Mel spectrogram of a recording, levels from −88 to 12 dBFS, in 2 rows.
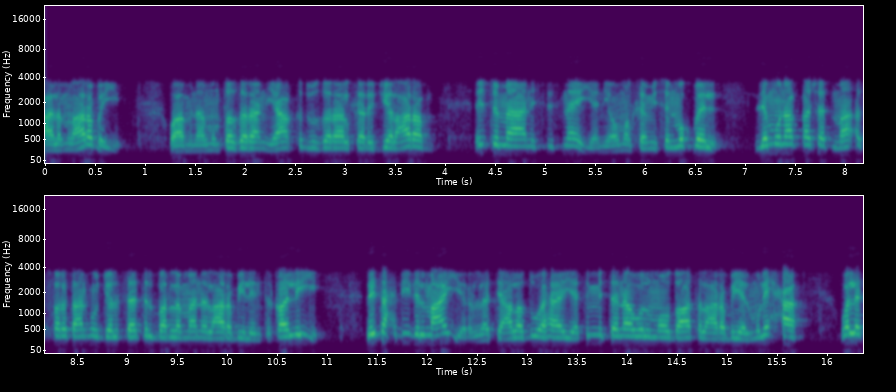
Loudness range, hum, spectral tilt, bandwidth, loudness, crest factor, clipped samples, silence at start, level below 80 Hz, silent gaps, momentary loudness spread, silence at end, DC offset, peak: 2 LU; none; -4 dB/octave; 4.1 kHz; -24 LUFS; 18 dB; under 0.1%; 0 s; -82 dBFS; none; 9 LU; 0 s; under 0.1%; -6 dBFS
